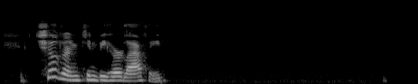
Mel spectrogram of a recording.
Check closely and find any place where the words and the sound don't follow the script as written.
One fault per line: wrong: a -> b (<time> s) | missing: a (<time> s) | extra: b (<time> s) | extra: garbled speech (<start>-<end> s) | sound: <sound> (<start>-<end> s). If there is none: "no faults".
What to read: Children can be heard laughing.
no faults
